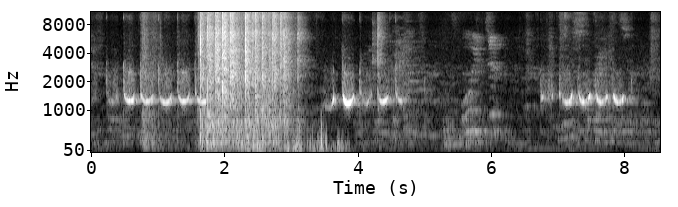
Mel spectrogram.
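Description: A pigeon gives quick runs of thin, squeaky whistled notes, broken by a burst of rustling flutter.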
